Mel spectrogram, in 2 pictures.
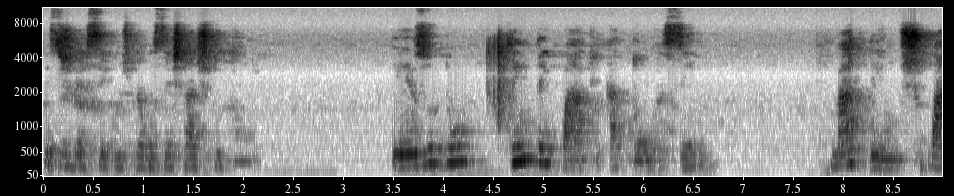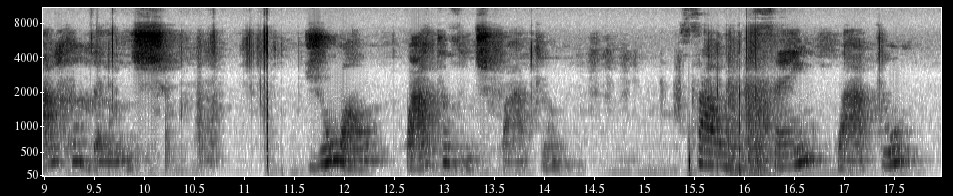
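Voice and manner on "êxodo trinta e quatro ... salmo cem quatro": very slow, unhurried, careful, deliberate delivery. Speaker dictates Bible verse references for listeners to write down, speaking slowly. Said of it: "Eu vou estar falando devagar".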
